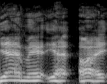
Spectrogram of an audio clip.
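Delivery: mock-fuming, grudging, held-in anger. Retelling agreeing to a kid's photo request: retelling suppressed rage. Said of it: "And I'm like raging at the time".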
